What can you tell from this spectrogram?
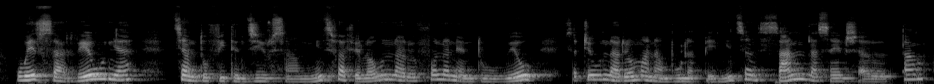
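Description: No technical faults can be heard anywhere in the speech. There is nothing in the recording that calls for a timestamp or a fault description.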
